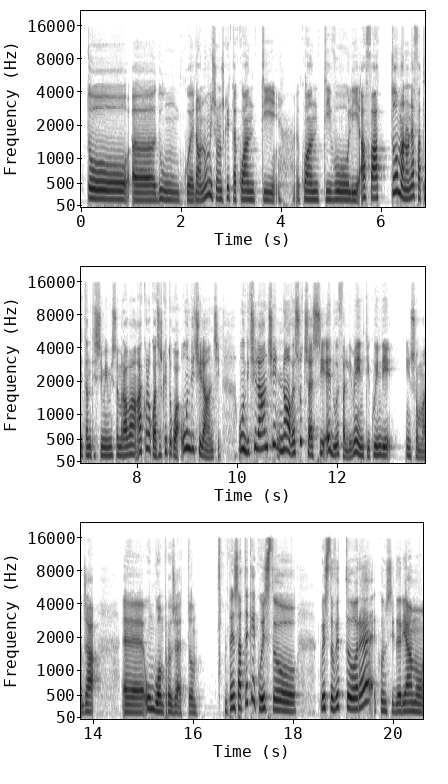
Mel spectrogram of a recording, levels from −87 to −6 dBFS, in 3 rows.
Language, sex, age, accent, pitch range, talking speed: Italian, female, 30-49, native, 165-230 Hz, 135 wpm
